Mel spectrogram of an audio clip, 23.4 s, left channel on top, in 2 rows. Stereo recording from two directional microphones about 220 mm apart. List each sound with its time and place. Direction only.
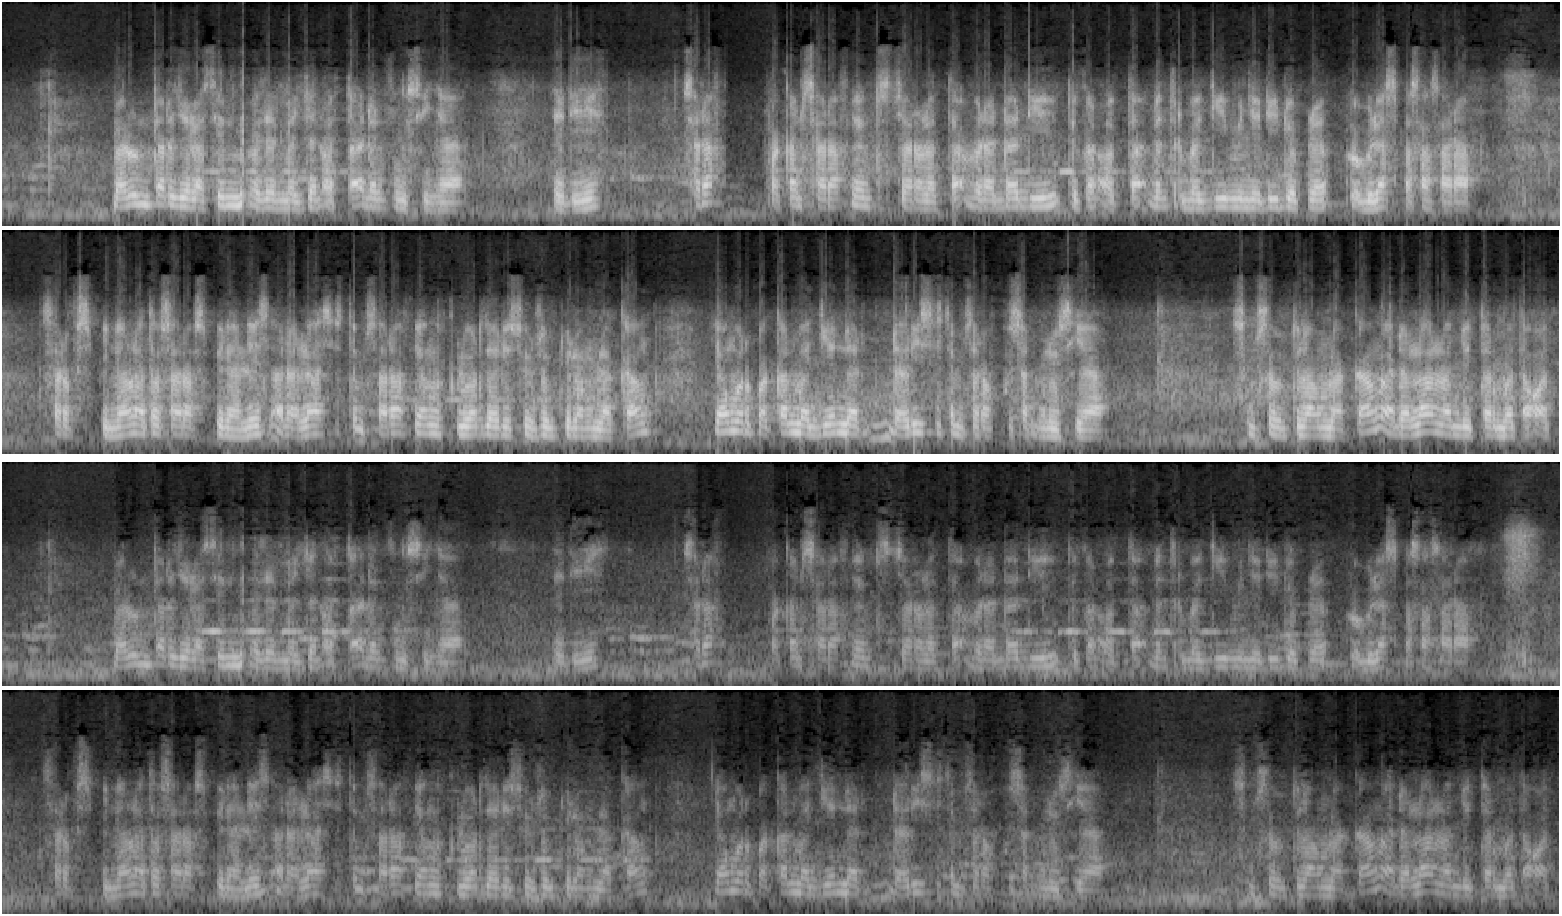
0.3 s speech: 30° left (ahead or behind)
